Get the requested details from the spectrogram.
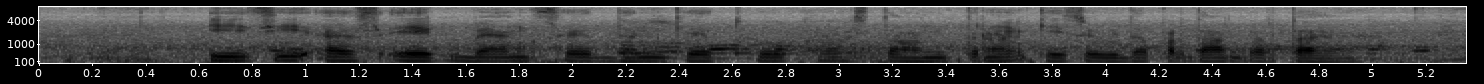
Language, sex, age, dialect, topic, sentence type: Hindi, male, 18-24, Hindustani Malvi Khadi Boli, banking, statement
